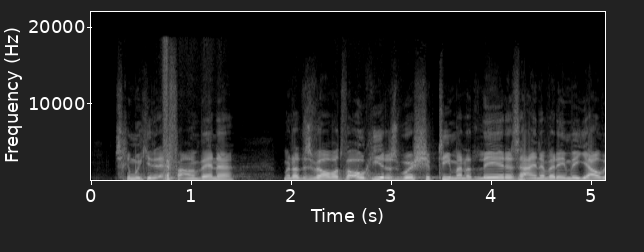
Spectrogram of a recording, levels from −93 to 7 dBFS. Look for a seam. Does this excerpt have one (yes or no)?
no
